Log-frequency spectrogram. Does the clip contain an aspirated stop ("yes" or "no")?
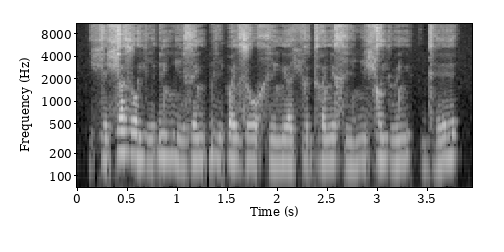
no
